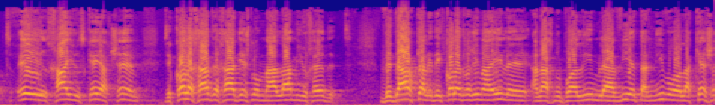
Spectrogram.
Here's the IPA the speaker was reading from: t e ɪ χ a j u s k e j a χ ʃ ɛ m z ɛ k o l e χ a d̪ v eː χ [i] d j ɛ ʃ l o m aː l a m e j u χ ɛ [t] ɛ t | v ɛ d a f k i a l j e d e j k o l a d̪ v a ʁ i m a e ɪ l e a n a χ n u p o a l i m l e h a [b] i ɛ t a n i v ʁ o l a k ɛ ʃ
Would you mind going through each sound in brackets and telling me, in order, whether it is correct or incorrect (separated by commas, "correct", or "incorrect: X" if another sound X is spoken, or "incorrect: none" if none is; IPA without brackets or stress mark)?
incorrect: a, incorrect: d, incorrect: v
